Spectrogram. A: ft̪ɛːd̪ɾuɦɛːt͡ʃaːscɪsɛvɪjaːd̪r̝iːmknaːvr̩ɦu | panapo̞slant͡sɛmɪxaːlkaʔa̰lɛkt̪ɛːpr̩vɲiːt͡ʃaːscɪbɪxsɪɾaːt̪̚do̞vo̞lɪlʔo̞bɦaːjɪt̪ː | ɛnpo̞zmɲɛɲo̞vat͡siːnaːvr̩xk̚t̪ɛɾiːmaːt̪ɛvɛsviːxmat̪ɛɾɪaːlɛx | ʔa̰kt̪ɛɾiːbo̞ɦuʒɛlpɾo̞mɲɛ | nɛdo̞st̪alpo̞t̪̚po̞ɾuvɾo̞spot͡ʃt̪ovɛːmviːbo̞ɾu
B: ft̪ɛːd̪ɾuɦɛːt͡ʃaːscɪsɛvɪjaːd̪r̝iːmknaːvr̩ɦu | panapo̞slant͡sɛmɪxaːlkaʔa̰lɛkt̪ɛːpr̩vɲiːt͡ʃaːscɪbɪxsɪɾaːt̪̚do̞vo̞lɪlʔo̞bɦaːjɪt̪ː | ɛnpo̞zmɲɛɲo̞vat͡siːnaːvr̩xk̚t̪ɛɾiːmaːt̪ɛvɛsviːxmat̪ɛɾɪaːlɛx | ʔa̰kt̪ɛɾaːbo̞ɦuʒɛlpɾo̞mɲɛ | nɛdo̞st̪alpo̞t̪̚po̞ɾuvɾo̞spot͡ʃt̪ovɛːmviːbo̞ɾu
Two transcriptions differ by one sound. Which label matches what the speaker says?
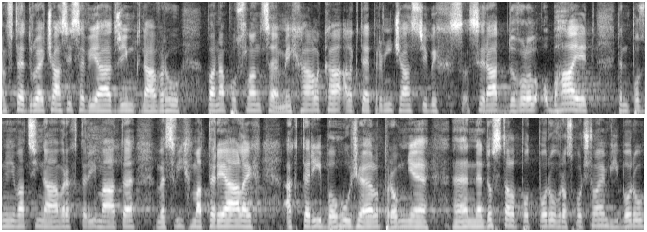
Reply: A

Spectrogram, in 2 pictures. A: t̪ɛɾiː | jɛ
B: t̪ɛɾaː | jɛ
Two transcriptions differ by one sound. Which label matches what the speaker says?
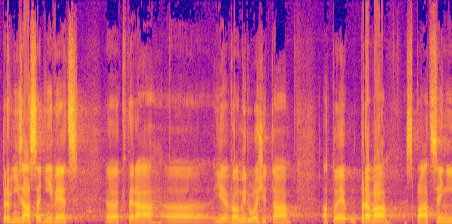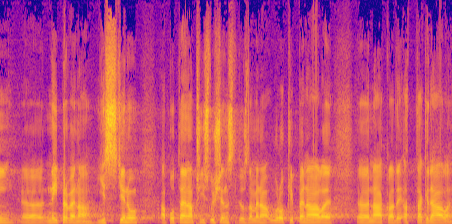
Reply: B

